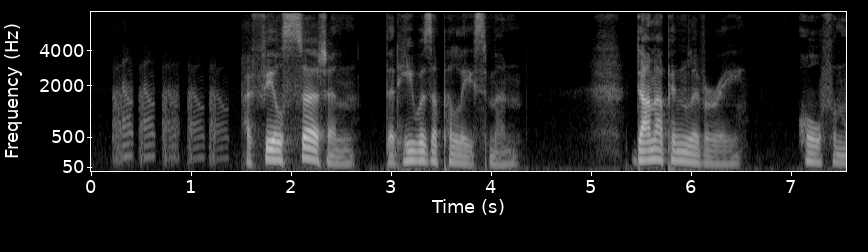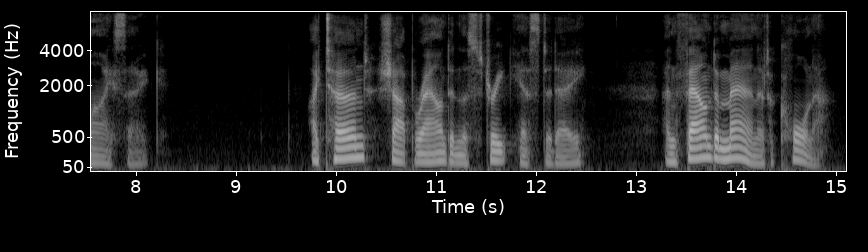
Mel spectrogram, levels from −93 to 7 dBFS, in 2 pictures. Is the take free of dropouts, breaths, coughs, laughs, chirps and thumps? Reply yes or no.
no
